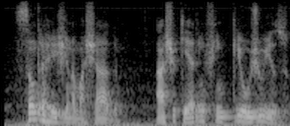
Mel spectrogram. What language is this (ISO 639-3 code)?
por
